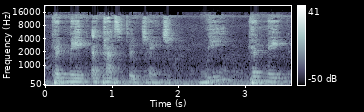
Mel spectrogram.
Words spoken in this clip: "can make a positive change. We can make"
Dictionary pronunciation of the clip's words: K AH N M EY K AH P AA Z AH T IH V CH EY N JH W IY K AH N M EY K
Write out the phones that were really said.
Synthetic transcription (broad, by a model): K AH N M EY K AH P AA S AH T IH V CH EY N JH W IY K AH N M EY K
